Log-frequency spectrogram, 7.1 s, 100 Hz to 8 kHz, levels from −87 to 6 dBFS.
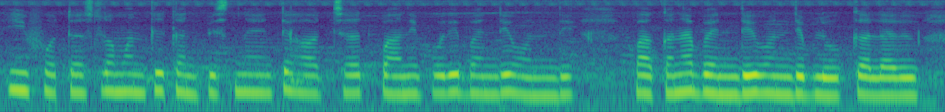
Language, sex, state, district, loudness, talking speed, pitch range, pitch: Telugu, female, Andhra Pradesh, Visakhapatnam, -16 LUFS, 40 wpm, 200-220 Hz, 210 Hz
